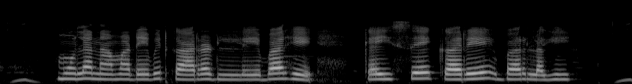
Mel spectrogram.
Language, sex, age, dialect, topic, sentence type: Chhattisgarhi, female, 18-24, Eastern, banking, question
